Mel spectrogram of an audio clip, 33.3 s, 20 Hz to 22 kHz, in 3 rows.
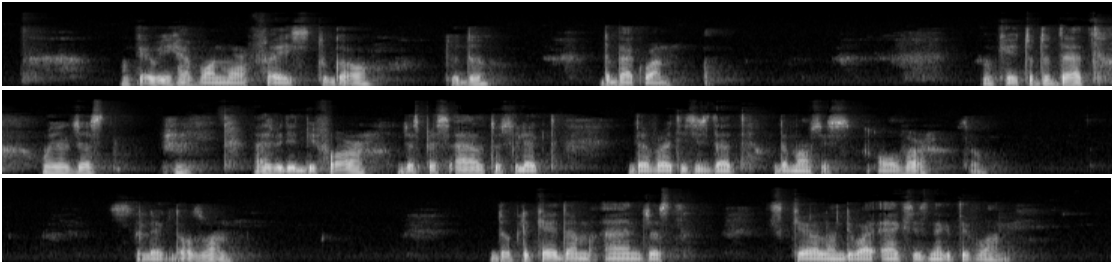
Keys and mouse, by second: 0.3 KP_3, 2.6 KP_Decimal, 8.4-10.8 middle drag, 13.4 l, 16.4 middle click, 20.2-24.9 right drag, 25.8 shift+d, 27.8 middle click, 30.6 middle click, 32.1 s.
